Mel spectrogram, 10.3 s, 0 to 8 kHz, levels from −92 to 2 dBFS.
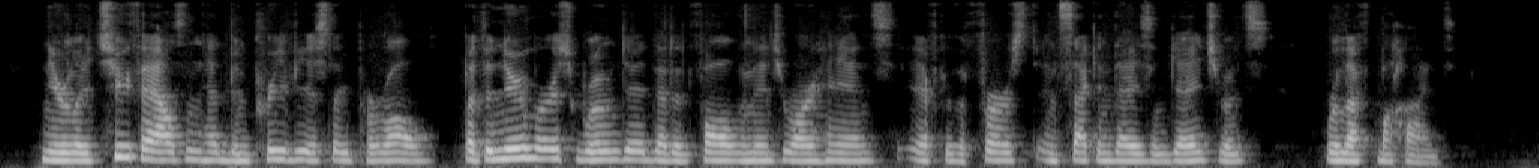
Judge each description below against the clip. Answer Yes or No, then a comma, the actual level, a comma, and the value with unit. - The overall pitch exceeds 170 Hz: No, medium, 140 Hz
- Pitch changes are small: Yes, narrow, 1.9 semitones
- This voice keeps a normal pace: Yes, average, 160 wpm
